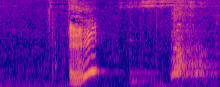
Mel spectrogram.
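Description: A dog barks once, short and sharp, between a man's rising "eh?" calls to it, over faint background music.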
